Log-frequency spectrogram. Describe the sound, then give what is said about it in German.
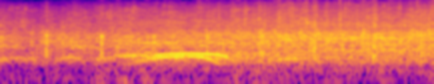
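Audience applause after a panel discussion, a soft, even spread of clapping that swells slightly after the first half-second and then holds steady. “Vielen Dank. Applaus.”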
